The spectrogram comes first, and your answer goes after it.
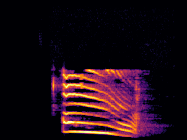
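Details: A single drawn-out kitten meow from a small cat on a chair, steady and high at first, then sagging lower as it fades out; no other sounds.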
